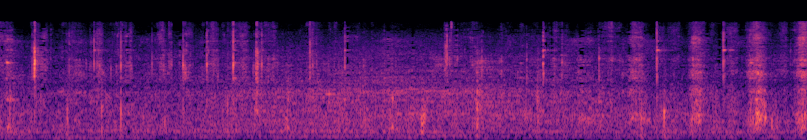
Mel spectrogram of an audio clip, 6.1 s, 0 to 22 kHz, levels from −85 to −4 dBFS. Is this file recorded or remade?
recorded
